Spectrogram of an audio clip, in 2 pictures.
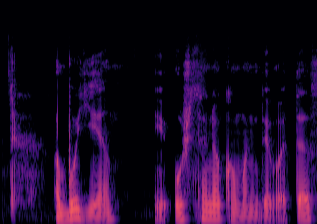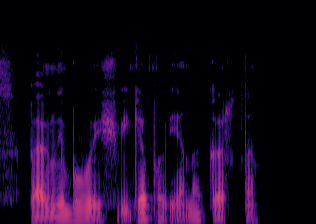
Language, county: Lithuanian, Vilnius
